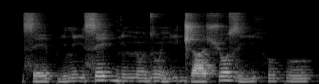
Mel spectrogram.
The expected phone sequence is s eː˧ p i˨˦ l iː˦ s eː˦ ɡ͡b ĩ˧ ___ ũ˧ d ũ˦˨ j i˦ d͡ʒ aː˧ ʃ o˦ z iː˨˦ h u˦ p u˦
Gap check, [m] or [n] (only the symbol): n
